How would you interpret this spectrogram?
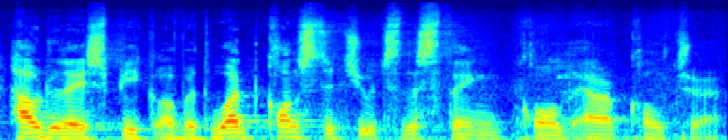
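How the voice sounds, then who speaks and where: A man's voice: mid-range voice, brisk, a little mellow, a little hiss or hum. A man from Jordan, a lecturer answering audience questions, talking with many fillers, repeated words and restarts. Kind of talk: academic Q&A answer. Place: lecture hall.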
